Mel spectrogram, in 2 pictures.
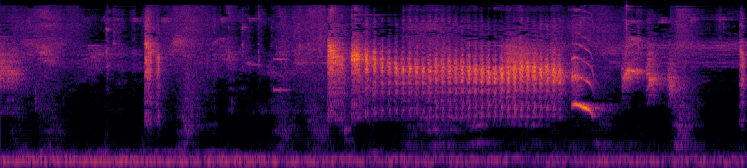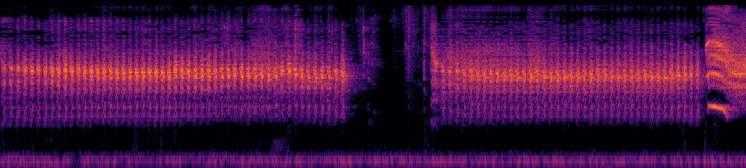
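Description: Oriental white-eye singing long, dense, high buzzy trills of several seconds each, broken by brief pauses and sharp chips, over a steady low hum.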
